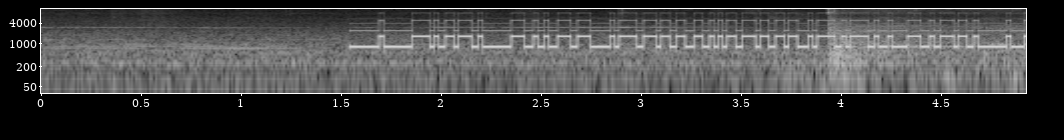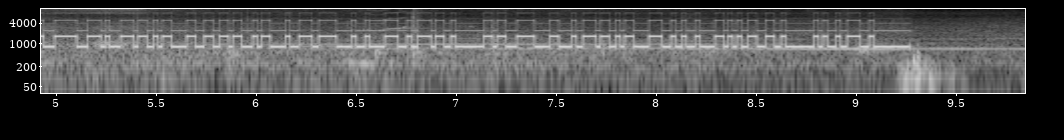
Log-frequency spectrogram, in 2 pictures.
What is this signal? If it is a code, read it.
RTTY (45.45 baud, 850 Hz shift), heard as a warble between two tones, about 1240 Hz centre, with the noise of a subway station. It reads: NAME IS LEE, QTH BILBAO, LOC BN48FN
